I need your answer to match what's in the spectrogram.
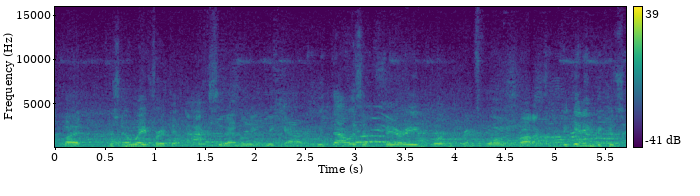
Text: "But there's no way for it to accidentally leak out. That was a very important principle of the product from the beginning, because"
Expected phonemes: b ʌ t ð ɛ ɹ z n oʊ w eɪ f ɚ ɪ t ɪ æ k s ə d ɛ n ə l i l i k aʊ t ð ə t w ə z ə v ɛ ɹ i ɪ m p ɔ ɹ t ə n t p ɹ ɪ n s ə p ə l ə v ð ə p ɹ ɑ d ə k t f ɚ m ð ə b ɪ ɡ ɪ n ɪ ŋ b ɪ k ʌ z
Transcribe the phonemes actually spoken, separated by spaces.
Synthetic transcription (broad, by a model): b ʌ t ð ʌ ɹ z n oʊ w eɪ f ɚ ɪ t ɪ æ k s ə d ɛ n l i l i k aʊ t ð ə t w ə z ə v ɛ ɹ i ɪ m p ɔ ɹ t n p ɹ ɪ n s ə p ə l ə v ð ə p ɹ ɑ d ə k t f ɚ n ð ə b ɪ ɡ ɪ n ɪ ŋ b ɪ k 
